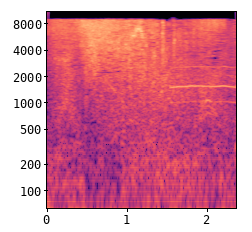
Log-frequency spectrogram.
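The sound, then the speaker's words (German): A science-fiction heat ray fires from a rotating disc and sets people aflame: a sustained, loud roar of dense rushing noise, with a thin whistling tone running through its second half. “Der Strahl schoss aus der rotierenden Scheibe und traf den Professor. Ogilvy zerplatzte förmlich. Auch Greg und die anderen wurden erfasst. Die gesamte Gruppe ging blitzartig in Flammen auf.”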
